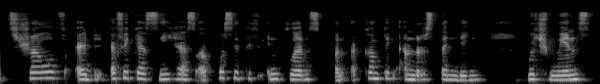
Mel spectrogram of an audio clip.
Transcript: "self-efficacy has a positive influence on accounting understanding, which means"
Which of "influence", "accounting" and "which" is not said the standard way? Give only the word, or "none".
none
